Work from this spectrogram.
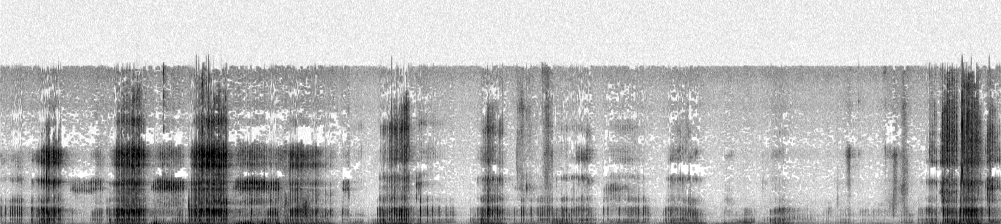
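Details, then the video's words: Purring domestic cat, rhythmic rumbling swells with each inhale and exhale, louder at first then softer in the middle before strengthening again at the end. "МУРЧАНИЕ | ПОЛЧАСА МУРЛЫКАЕТ КОШКА!"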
